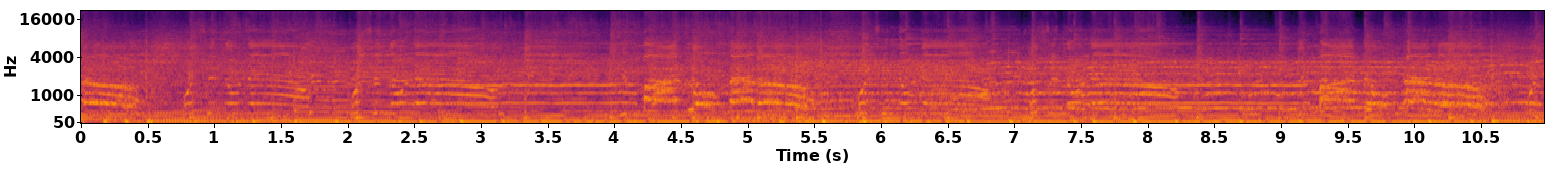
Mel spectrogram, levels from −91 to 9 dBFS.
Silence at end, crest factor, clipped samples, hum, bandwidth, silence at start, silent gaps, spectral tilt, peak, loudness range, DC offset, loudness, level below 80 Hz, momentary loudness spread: 0 s; 16 dB; under 0.1%; none; over 20 kHz; 0 s; none; -4 dB/octave; -2 dBFS; 2 LU; under 0.1%; -17 LUFS; -26 dBFS; 5 LU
